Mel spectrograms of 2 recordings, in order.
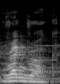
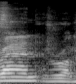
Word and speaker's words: Ranrok: Rangrok. Rangrok? This is not Valhalla, okay? This is Ranrok, no Ragnarok. I said Okay. Ranrok. You just pronounce it this way, okay?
